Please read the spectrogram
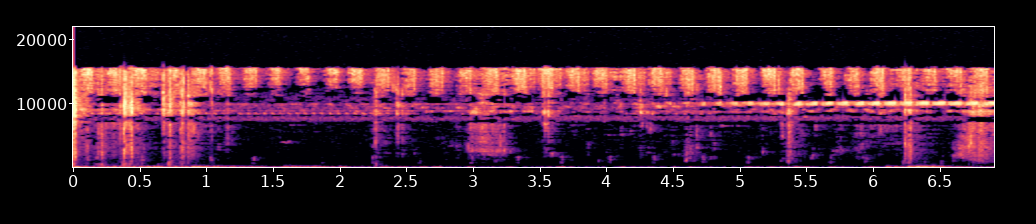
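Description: Faint scattered clicks and rustles of hands handling a fishing hook and bait, over a low rumble that is strongest at the start and swells again near the end.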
